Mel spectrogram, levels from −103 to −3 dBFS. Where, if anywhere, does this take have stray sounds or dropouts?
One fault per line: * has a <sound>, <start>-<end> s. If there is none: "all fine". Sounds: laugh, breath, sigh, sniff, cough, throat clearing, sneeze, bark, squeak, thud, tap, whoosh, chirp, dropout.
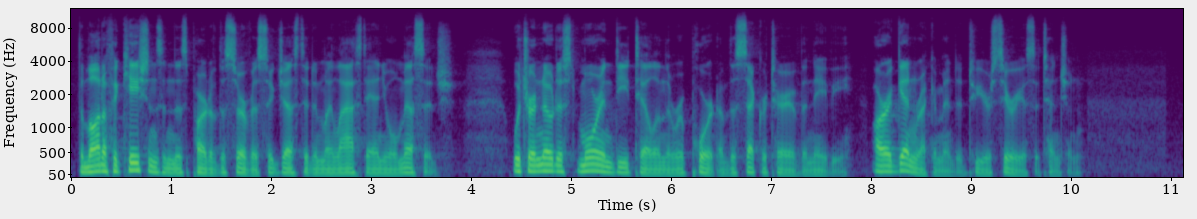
all fine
